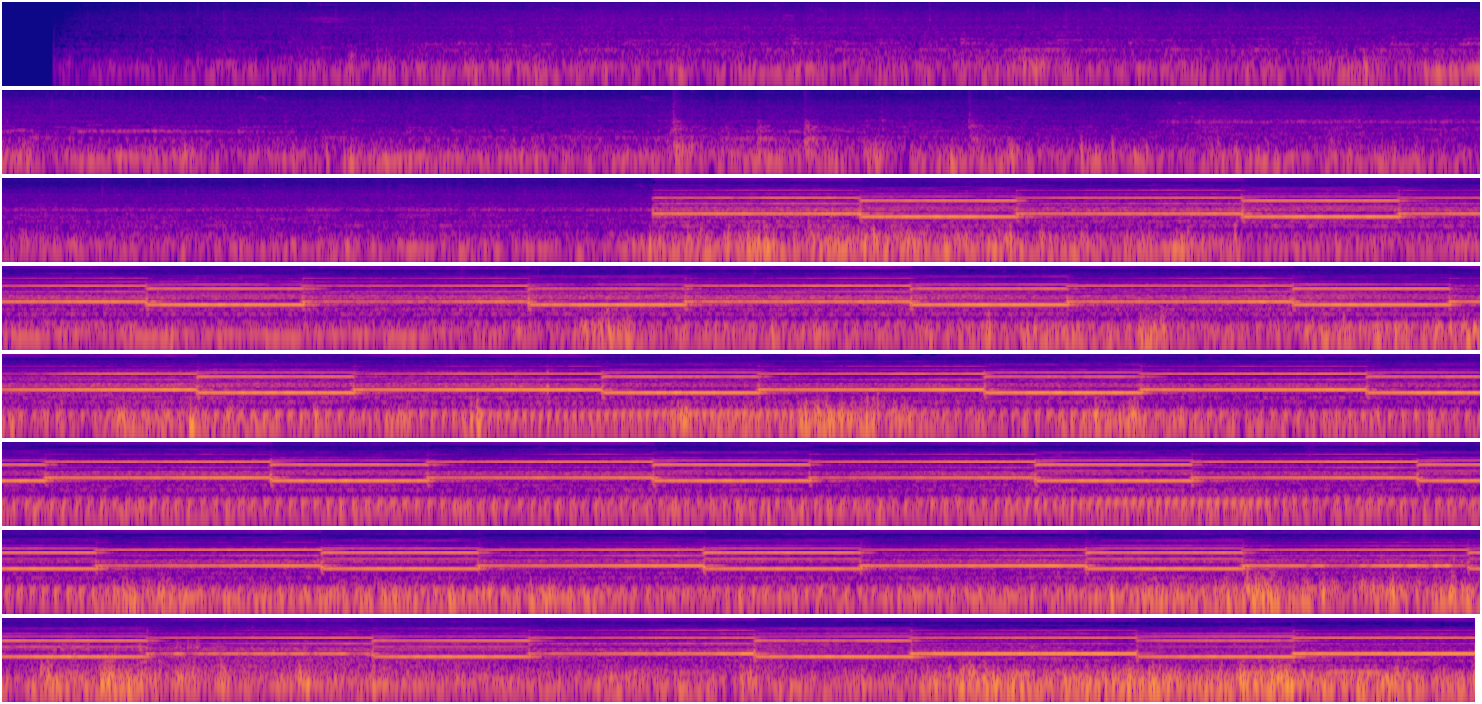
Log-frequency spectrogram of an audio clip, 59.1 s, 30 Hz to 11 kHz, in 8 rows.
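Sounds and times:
level crossing two-tone alarm: 0:18.0 - 0:59.0.

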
